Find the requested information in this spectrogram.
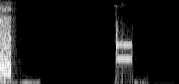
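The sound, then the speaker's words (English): Telephone dialing tones from a phone being dialed, two short electronic beeps separated by about a second of silence, the second slightly longer and clearly pitched. “I mean, I can dial it up and see if I can hear it.”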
